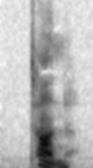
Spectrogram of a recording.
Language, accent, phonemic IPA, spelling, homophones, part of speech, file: English, US, /tʌn/, tonne, ton / tun / tunny, noun, En-us-tonne.ogg
- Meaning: A unit of mass equal to 1000 kilograms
